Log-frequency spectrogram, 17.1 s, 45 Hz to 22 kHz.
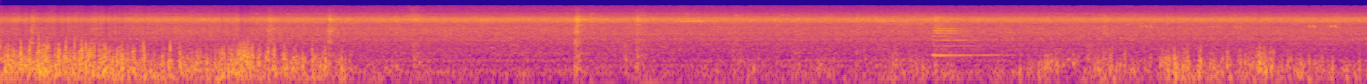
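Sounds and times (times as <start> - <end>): train rumbling and rattling: 0.0 - 17.0
locomotive horn: 11.4 - 12.9.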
